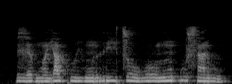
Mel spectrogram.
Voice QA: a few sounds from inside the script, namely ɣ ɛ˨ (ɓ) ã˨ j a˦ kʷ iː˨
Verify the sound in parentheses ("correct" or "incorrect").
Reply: incorrect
